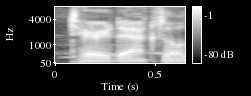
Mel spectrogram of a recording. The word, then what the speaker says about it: pterodactyl: why can't you hear when a pterodactyl goes to the bathroom the p is silent i think that's the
